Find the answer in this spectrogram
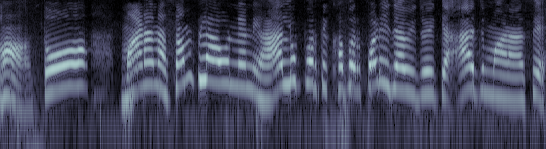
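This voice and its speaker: Delivered at a moderate pace, this put-on character voice has lively intonation and a dry, close sound with no echo. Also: woman, extremely high pitch for a woman. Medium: comedy sketch. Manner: teasing, quick-witted.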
